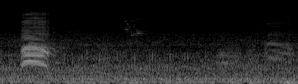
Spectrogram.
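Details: An Indian house crow in a village, among crows feeding together and fighting for food, gives one loud, harsh caw near the start, with a fainter second caw at the end over steady low background rumble.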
